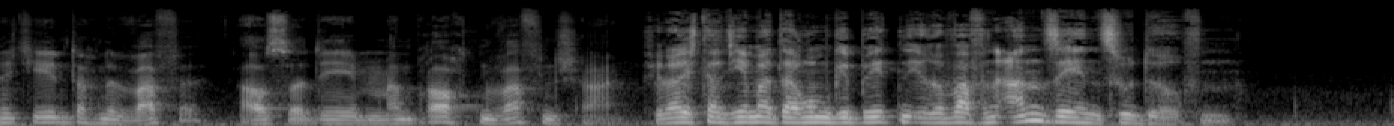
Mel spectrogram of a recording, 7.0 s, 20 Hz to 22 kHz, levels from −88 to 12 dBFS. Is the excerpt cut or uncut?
cut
